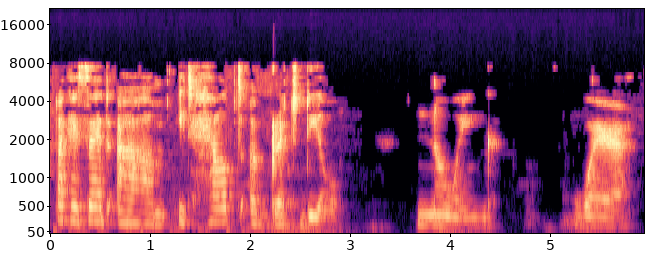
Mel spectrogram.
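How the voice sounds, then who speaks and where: Ugandan woman speaking low and hesitant. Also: fairly even intonation, very slow, fairly bright tone. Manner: thoughtful, hesitant with many fillers, laughs easily. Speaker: guest. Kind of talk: casual talk show conversation. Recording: dull lo-fi sound with faint music.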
